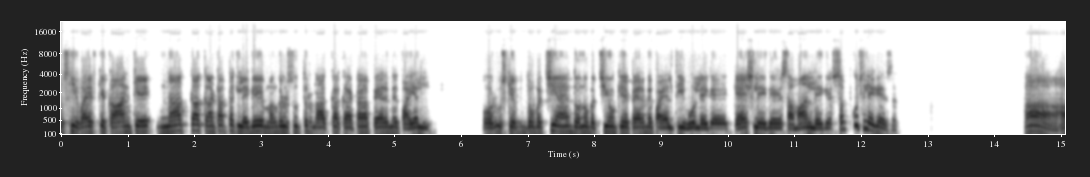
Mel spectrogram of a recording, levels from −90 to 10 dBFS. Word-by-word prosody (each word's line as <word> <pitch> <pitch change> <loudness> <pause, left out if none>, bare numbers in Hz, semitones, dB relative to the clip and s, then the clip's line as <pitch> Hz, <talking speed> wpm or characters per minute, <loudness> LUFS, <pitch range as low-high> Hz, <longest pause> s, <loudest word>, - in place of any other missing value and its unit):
उसकी 160 +3 0
वाइफ 145 +1 0
के 155 - +1
कान 145 +1 +1
के 155 -1 +4 0.3
नाक 170 +3 0
का 180 -1 +2
काँटा 160 +1 -1
तक 175 - 0
ले 145 -2 +4
गए, 160 +3 +4
मंगलसूत्र, 145 +1 -1
नाक 140 -1 -1
का 150 - 0
काँटा 150 +2 +1
पैर 140 +1 +2
में 145 0 -1
पायल 130 +2 +2 0.9
और 135 -1 0
उसके 145 - 0 0.2
2 145 - +1
बच्चियाँ 155 +2 0
हैं, 155 0 -1
दोनों 145 0 0
बच्चियों 145 +3 0
के 145 -1 +3
पैर 140 0 +1
में 140 0 -1
पायल 135 0 +2
थी 135 -1 +3
वो 135 - +4
ले 130 -1 +2
गए, 130 0 0
कैश 135 +3 0
ले 135 -2 +4
गए, 130 0 +1
सामान 125 +4 +2
ले 125 0 +2
गए, 130 +1 -4
सब-कुछ 220 +8 -2
ले 200 -7 +2
गए 140 -4 0
सर। 100 -1 -18 2.0
हाँ, 155 -11 +1
हाँ 130 - +1
145 Hz, 180 wpm, -12 LUFS, 135-155 Hz, 2.0 s, के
